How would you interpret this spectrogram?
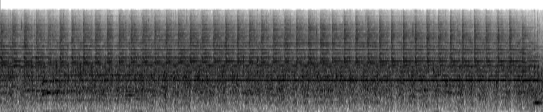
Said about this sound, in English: It's a bell, and it's a damn fine bell. To be respected.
